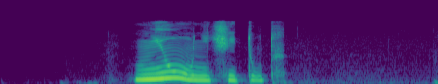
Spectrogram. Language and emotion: Russian, angry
